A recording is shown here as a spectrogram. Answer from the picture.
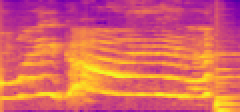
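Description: A woman's drawn-out, high-pitched emotional "ohhh" cries, twice, the second held for over a second and slowly falling in pitch.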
